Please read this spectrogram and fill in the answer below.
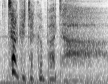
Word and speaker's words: TCTHTBT: Capital T, hashtag TBT, throwback today, or for short, TCTHTBT, bracket TBT, pronounced taka-taka-pata.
